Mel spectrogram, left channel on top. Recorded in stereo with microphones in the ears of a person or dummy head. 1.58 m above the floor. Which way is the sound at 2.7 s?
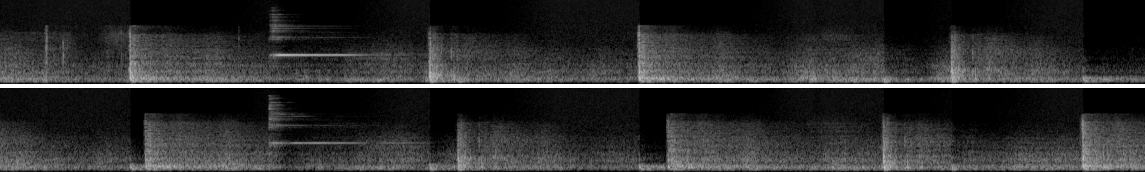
50° right (ahead or behind).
